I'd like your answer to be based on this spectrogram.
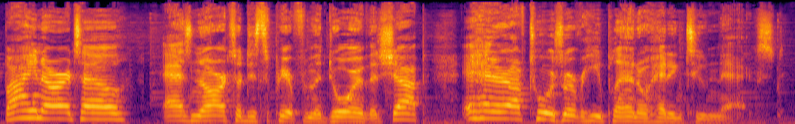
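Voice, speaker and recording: Lively male story narrator over music. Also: fairly high pitch, quick pace. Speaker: fan fiction reader. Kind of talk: expressive amateur story narration.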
